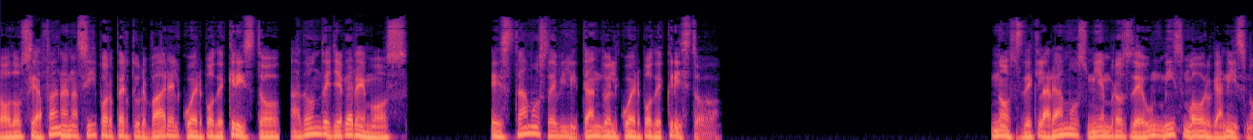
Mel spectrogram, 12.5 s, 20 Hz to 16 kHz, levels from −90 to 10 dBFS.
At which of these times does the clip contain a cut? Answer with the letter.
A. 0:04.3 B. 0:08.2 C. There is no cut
C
